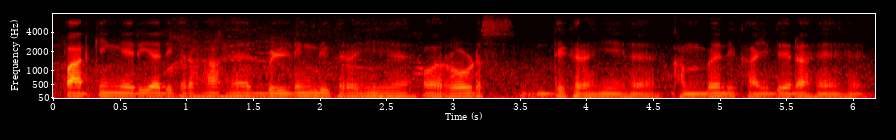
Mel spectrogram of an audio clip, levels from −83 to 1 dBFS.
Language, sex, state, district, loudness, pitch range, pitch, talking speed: Hindi, male, Andhra Pradesh, Guntur, -39 LUFS, 95-105 Hz, 105 Hz, 185 wpm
